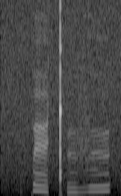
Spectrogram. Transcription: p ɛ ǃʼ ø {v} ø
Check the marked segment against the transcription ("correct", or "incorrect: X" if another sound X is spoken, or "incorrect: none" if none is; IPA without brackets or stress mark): correct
